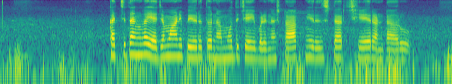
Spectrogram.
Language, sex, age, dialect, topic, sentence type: Telugu, female, 18-24, Central/Coastal, banking, statement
